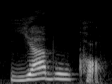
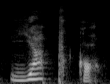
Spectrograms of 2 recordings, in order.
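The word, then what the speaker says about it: jabłko: Apple yabuko. Yabuko. But actually Polish people pronounce it very often as yapco yapco.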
